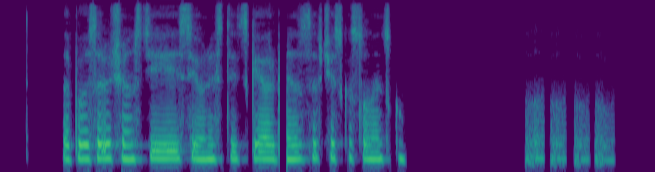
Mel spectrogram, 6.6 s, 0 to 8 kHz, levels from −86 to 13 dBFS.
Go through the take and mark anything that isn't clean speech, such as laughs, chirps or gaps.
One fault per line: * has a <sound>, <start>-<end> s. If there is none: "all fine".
* has a dropout, 2.8-2.9 s
* has a laugh, 5.3-6.2 s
